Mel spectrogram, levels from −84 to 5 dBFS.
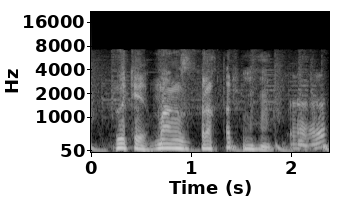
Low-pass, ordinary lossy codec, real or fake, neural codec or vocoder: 7.2 kHz; MP3, 48 kbps; real; none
